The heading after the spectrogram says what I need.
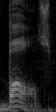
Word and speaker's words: Balls: So his name was Harry Balls, Balls, but it is pronounced Balls.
